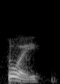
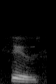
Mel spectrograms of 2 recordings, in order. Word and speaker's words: Seuss: be a purist he's he's of German extraction it's actually soy not Seuss um but no one ever pronounced it that way oh okay and the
